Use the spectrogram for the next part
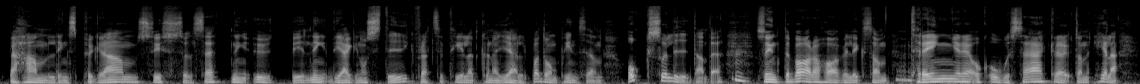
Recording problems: none

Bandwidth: 16 kHz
